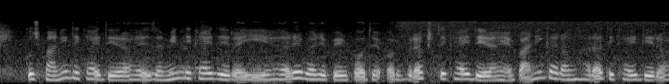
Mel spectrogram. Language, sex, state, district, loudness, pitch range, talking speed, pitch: Hindi, male, Maharashtra, Chandrapur, -21 LUFS, 200-250 Hz, 240 wpm, 225 Hz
